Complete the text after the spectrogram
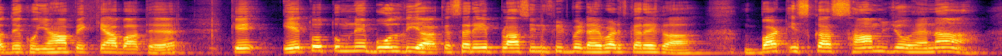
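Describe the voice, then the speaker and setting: A man from India giving a classroom math lecture, explaining step by step and often asking students whether they follow. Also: sits high. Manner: explains step by step, checks understanding with repeated questions; reads English text from a book very slowly and word by word. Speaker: math teacher.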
